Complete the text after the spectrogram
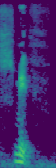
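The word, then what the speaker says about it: Psmith: My name, perhaps I ought to reveal to you, is Smith. The P is silent.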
